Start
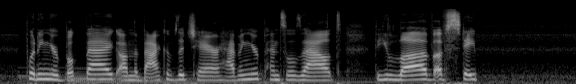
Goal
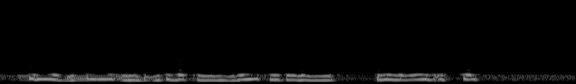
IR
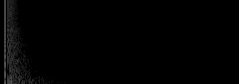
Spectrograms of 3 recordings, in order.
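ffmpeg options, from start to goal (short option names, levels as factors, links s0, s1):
-filter_complex "[0:a]afftfilt=real='re*between(b*sr/4096,180,460)':imag='im*between(b*sr/4096,180,460)':win_size=4096:overlap=0.75,acompressor=threshold=0.0316:ratio=6,asplit=2[s0][s1];[s1]adelay=26,volume=0.211[s2];[s0][s2]amix=inputs=2:normalize=0,volume=0.75"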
